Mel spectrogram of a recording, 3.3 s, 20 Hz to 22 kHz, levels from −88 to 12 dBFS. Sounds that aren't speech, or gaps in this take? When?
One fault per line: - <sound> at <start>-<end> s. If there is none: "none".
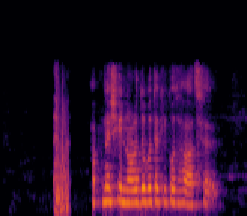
- cough at 0.7-1.0 s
